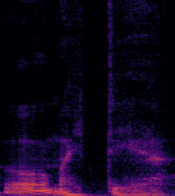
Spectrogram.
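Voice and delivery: hushed, heartbroken tenderness; husband answering his wife's whisper tenderly. Acted.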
